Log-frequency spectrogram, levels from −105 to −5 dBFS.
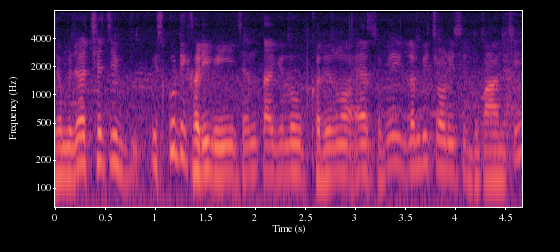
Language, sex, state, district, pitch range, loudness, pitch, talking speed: Garhwali, male, Uttarakhand, Tehri Garhwal, 140-175 Hz, -40 LUFS, 150 Hz, 230 wpm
